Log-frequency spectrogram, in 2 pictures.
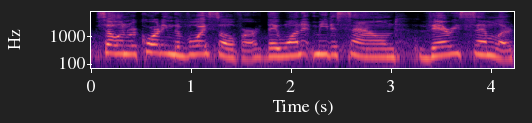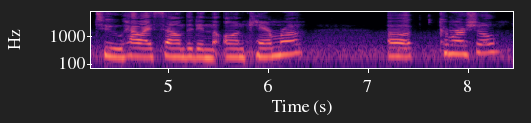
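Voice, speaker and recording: An American woman chatting casually to camera in an animated, playful, expressive way, like telling stories to friends. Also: mid-range voice. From Chicago, United States. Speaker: vlogger and actress. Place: inside a car. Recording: clear car and traffic noise.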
